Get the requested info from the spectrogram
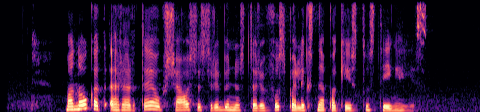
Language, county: Lithuanian, Kaunas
